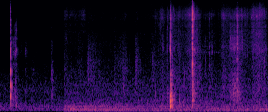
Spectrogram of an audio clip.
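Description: A few sharp knocks and claps from a softball and leather gloves during pitching practice: one near the start, then two louder ones about half a second apart past the middle, over a faint outdoor hiss.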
